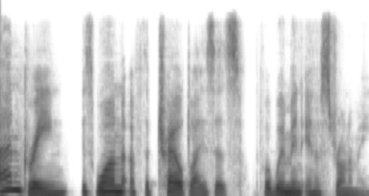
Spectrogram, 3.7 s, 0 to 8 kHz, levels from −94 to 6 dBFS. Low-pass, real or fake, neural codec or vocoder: 7.2 kHz; fake; codec, 16 kHz, 0.5 kbps, X-Codec, HuBERT features, trained on LibriSpeech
